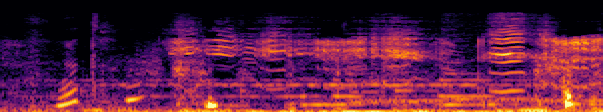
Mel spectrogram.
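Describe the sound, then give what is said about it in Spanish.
A person imitates the hiss of their pet turtles with their voice: breathy, hissing bursts mixed with a few short squeaky vocal glides, fairly loud, lasting a couple of seconds. “Pues, pues las mías son muy calladas. Las mías bufan, hacen...”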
